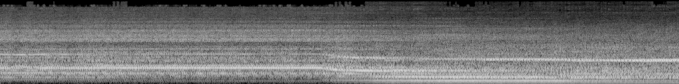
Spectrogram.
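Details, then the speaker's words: Stihl BG86 blower two-stroke, restarted from flooded after carburetor diaphragm work: high buzz wavers, then pitch drops and hunts unevenly; still running rough, something else wrong. "s hmm no it's got something else wrong with it too"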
